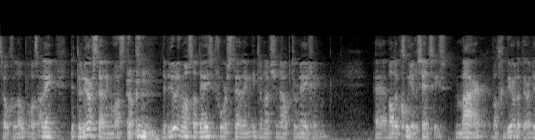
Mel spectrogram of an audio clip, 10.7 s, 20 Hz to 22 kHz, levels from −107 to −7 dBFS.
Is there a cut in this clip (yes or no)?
yes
